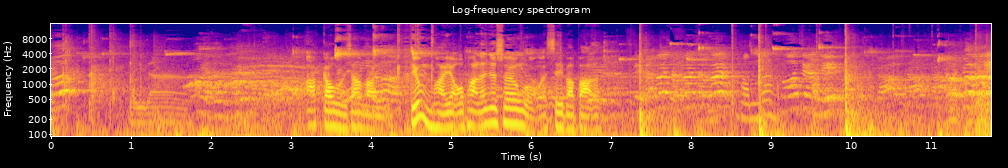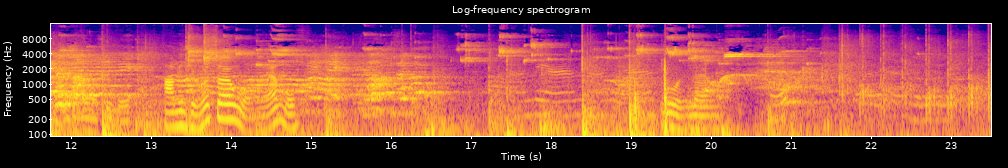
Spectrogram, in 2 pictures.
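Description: Young men shout and call to each other in a large echoing gym.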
